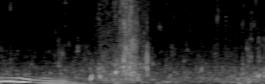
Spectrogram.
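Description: Water pours and splatters back into a stream.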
